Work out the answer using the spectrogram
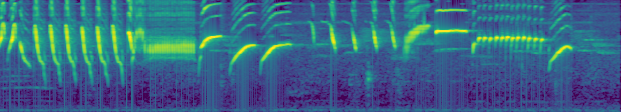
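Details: Belgian canary, yellow, singing loudly: a quick series of high sharp notes, a short buzzy roll, then swooping whistles, two pure held tones and a pulsed trill before fading.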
